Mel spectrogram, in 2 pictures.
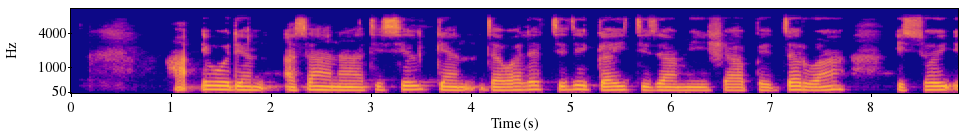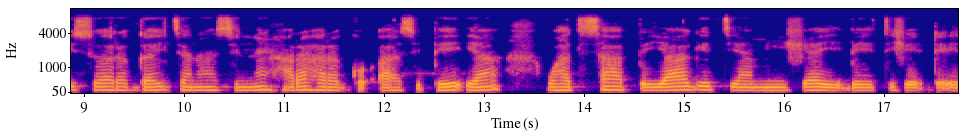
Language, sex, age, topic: Gamo, male, 25-35, government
